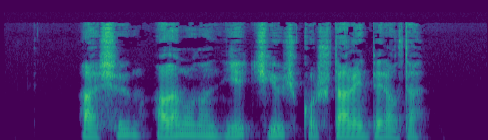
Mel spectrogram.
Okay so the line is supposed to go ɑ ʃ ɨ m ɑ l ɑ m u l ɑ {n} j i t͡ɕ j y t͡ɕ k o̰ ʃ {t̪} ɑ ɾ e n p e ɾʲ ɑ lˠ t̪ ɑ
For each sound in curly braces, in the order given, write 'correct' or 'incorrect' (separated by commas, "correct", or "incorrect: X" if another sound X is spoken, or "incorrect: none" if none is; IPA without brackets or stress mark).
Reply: correct, correct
